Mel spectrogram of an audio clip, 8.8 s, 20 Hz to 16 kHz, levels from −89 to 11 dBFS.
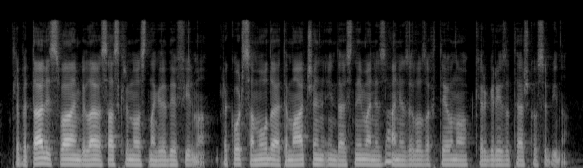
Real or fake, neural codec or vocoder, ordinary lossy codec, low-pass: real; none; Opus, 64 kbps; 9.9 kHz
